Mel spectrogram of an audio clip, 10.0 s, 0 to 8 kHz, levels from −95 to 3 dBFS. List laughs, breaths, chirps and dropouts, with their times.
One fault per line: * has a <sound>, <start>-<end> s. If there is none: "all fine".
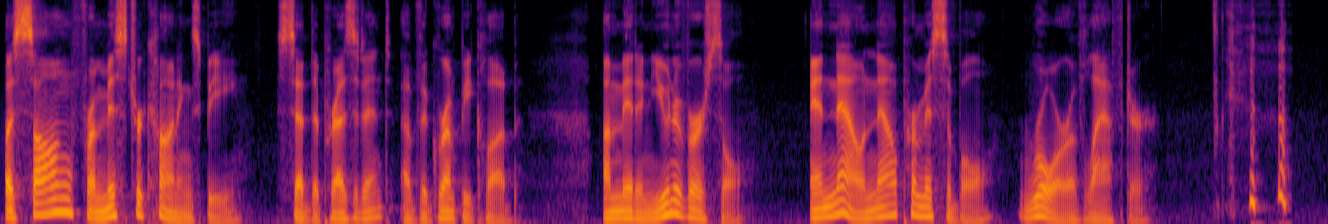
* has a laugh, 9.1-9.7 s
